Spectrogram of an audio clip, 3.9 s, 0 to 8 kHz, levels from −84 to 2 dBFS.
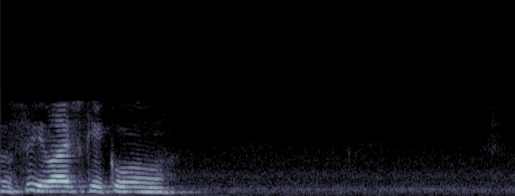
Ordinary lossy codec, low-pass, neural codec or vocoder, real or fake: AAC, 16 kbps; 7.2 kHz; none; real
